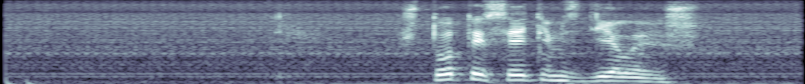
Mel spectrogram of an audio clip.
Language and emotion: Russian, neutral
